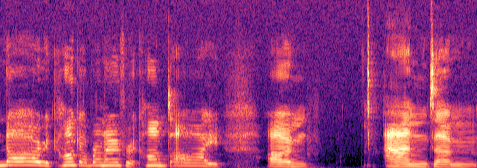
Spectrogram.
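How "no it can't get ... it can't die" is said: frantic, high, loud panicked screaming. Retelling a rabbit on a roundabout she was driving round: retelling own panicked screaming. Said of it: "I started screaming and panicking".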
